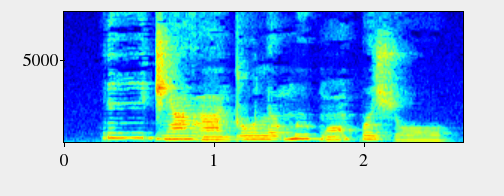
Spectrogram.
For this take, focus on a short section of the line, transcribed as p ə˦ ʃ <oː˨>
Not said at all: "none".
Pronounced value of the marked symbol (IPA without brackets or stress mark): oː˨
